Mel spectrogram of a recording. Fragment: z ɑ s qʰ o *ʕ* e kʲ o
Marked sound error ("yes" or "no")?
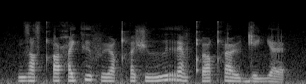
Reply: yes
